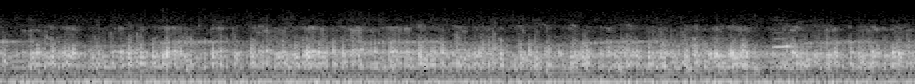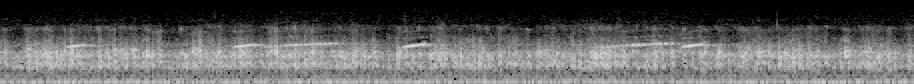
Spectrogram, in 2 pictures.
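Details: Steady massed croaking from urban frogs, mixed with occasional urban sounds, builds in the second half as several quick upswept chirps follow one another. A soft low-pitched rumble persists throughout.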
